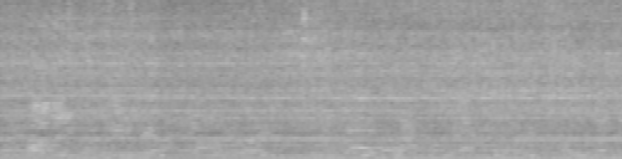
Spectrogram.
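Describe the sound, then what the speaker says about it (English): A tractor engine rumbles steadily with a low idling drone amid a street parade crowd, with people talking and chatter running throughout. "Tractor."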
